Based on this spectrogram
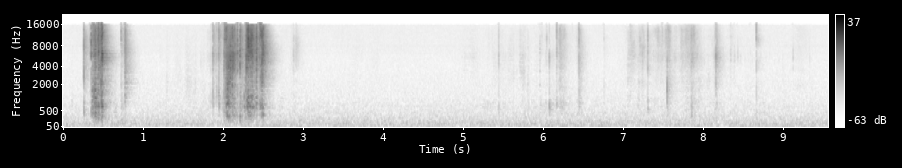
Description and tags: Hook-and-loop-fasteners-on-climbing-boots
Opening hook-and-loop fasteners on climbing boots
climbing-boots, clothing-and-accessories, Hook-and-loop-fasteners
